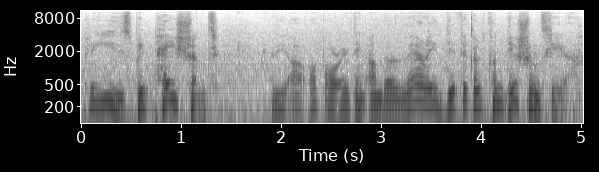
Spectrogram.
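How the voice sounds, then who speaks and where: An actor playing an anxious, bookish Nazi scientist in a game cutscene, with a German accent and a pedantic, pleading manner. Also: male voice, a little high, big pitch swings, normal speed, darkish tone, a little hiss or hum. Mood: flustered, impatient. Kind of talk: dramatic game cutscene acting.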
